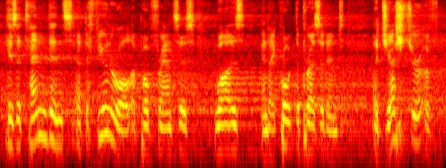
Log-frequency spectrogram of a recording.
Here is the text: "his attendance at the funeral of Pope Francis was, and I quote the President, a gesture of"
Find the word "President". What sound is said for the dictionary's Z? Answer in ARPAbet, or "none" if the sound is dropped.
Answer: Z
